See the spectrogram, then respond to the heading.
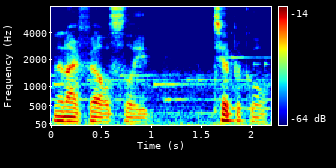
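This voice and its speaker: A man's voice: on the low side, level tone, moderate pace. A man doing casual, offhand gameplay commentary and reading game text aloud, with game music behind him. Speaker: game reviewer and video host.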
